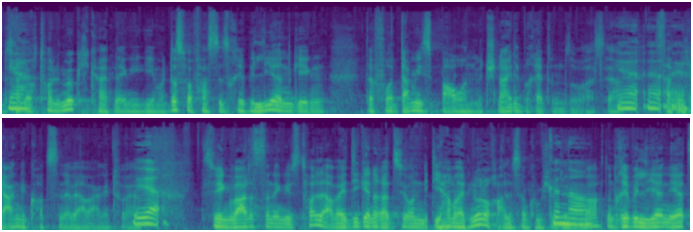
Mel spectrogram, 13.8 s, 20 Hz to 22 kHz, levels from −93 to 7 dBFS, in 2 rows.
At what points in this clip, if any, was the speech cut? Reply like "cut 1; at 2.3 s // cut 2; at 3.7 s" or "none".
cut 1; at 11.1 s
